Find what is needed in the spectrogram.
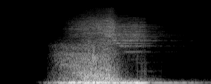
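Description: Whoosh sound effect with a deep bass rumble for a TV channel's logo ident. It swells in about half a second in, is loudest for about a second, then fades with a faint ringing tail near the end.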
